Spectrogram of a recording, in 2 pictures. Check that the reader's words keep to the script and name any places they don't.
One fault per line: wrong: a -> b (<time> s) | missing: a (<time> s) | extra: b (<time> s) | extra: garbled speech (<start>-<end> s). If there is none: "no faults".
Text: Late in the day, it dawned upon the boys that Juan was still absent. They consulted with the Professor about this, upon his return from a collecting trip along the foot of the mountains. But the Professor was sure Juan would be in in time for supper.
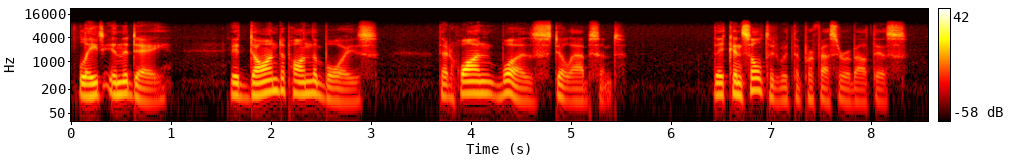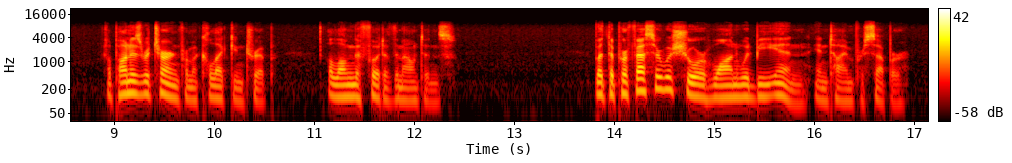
no faults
